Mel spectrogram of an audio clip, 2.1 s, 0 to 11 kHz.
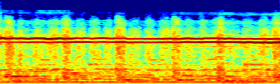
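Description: Instrumental passage of a 1961 Tamil film song: two high notes held steady over a regular percussive beat of about four strokes a second, with no singing.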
